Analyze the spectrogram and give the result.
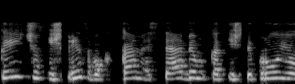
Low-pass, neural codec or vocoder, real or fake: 7.2 kHz; none; real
